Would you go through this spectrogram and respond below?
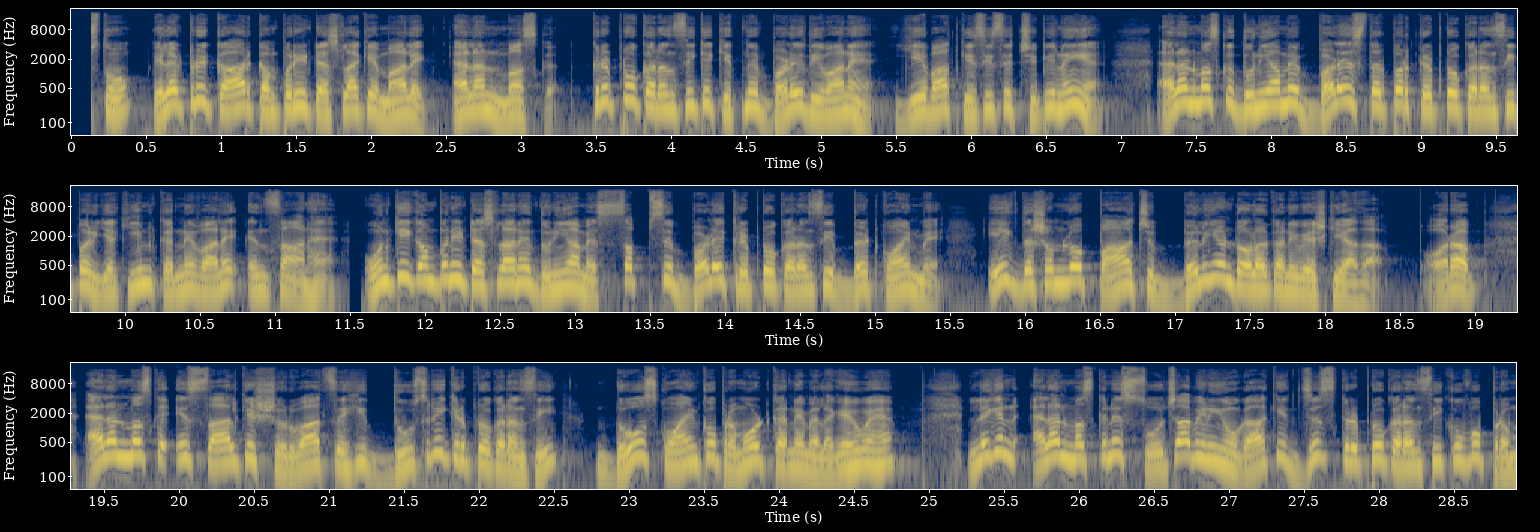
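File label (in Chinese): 印地语男_外语_小语种_样音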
